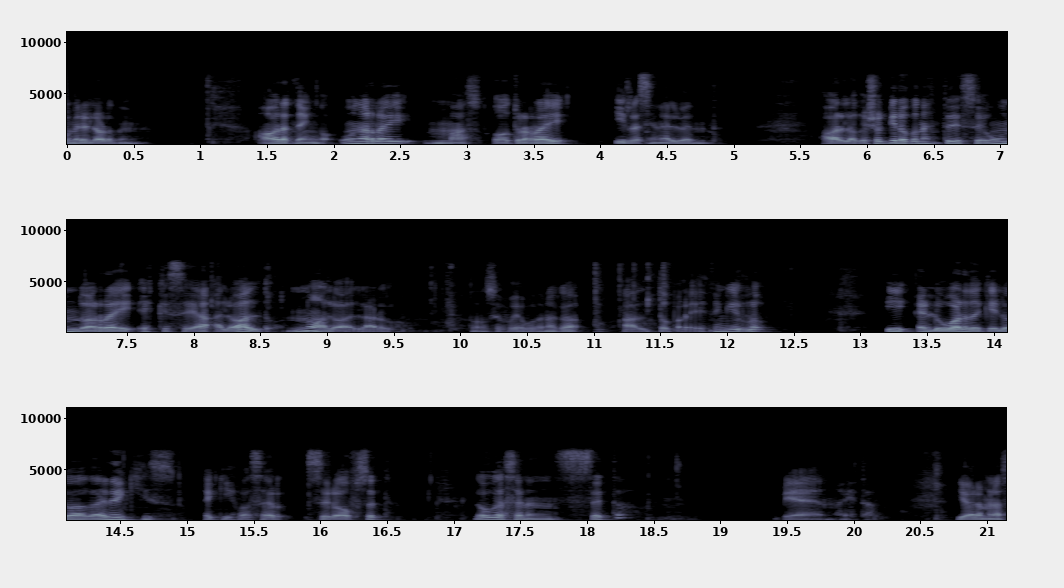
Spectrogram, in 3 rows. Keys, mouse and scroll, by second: 6.7-11.9 drag, 8.6 BackSpace, 8.7 BackSpace, 14.5-19.7 drag.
